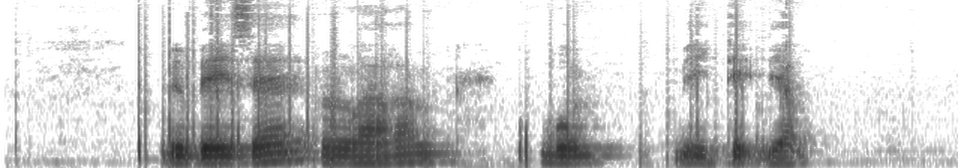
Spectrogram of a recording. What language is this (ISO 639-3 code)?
ksf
